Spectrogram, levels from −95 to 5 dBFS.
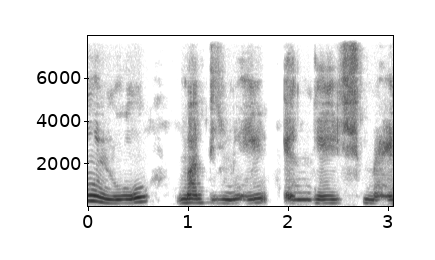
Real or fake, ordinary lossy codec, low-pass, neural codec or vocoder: fake; none; none; codec, 16 kHz, 4.8 kbps, FACodec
